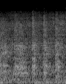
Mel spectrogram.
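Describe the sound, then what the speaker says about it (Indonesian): Chery Tiggo 5X engine turning over from remote start, heard as a brief, moderately loud burst of engine noise with no talk. "Dia udah ada remote engine start."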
